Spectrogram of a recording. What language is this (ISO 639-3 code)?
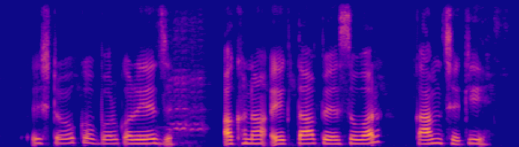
mag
